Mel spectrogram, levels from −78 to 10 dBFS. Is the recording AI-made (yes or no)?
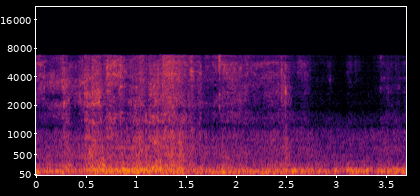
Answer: yes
